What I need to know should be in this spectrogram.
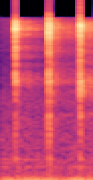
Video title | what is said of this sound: BONGKAR SALAH SATU REEL KOLEKSI ! SASAME CURIOMAX SPINNING REEL ! PAKE JUGA BELOM, BONGKAR AJALAH ! | kalau gua ketok tuh bunyinya beda ya ini bagian rotornya fullmetal ya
